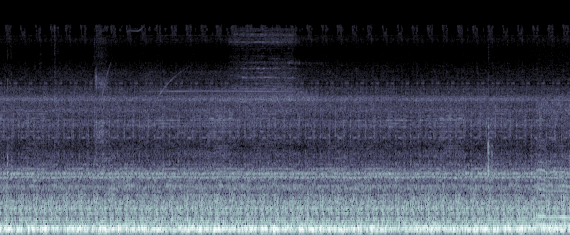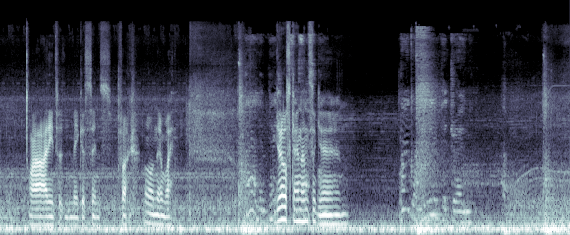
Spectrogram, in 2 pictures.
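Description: A spaceship's engines hum with a low, steady drone.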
